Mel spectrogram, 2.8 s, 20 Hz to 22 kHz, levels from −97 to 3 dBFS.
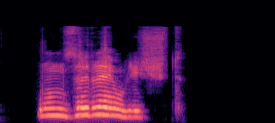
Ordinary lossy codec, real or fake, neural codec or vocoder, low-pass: AAC, 32 kbps; fake; codec, 24 kHz, 0.9 kbps, WavTokenizer, small release; 9.9 kHz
